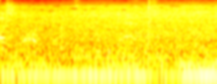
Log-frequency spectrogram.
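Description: Steady low engine hum, with a light click about one and a half seconds in as the van's rear cargo door swings open.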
